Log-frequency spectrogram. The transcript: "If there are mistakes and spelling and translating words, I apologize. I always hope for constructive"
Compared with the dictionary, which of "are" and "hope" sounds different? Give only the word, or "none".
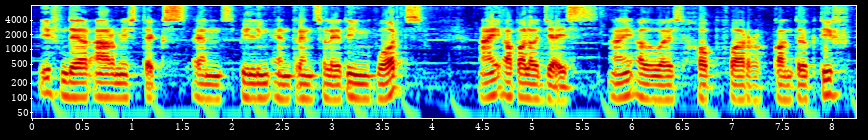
none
